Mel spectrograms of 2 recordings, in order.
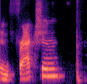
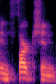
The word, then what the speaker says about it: infarction: Again, understandable what you said, but you pronounced myocardial infraction, but it's myocardial infarction. An infraction is like you've done something wrong. Yeah, like you get a ticket for a traffic infraction. Infarction. Yeah.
